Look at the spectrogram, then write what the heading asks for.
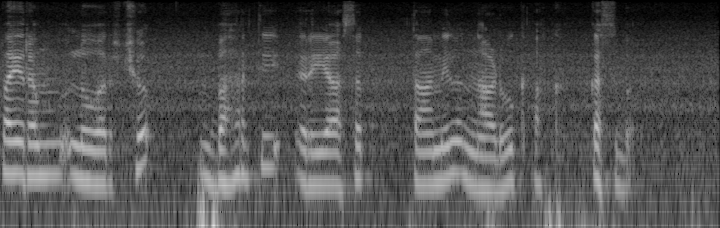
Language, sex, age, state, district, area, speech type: Kashmiri, male, 45-60, Jammu and Kashmir, Bandipora, rural, read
